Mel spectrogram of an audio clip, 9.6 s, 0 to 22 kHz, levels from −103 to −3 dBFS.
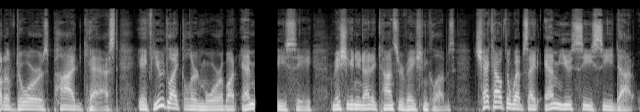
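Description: Audio dropout to silence runs from 3.81 to 4.16 s, cutting the speech off abruptly and bringing it back just as suddenly about 0.35 s later. The gap is dead digital silence, with no room tone or background noise underneath. The input signal was likely lost briefly, through a momentary disconnection or mute, while recording carried on writing silence. Whatever was said during that third of a second is simply missing.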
